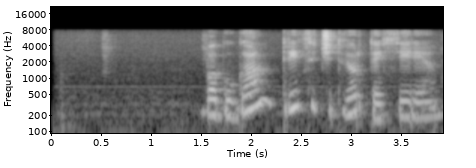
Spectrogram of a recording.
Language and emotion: Russian, positive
